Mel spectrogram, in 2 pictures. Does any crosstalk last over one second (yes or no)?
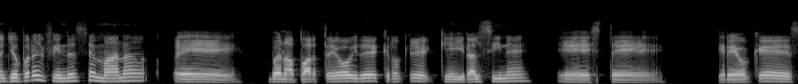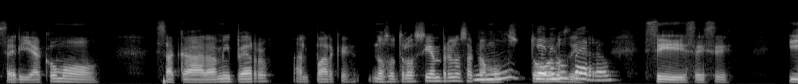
yes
